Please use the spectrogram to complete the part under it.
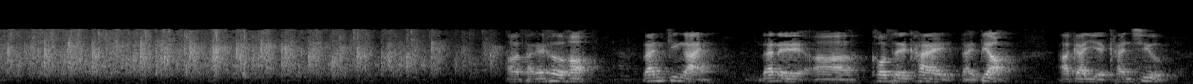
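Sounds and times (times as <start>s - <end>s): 
lecture audience applauding to welcome a speaker: 0.0s - 5.1s
speech: 5.1s - 11.8s.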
